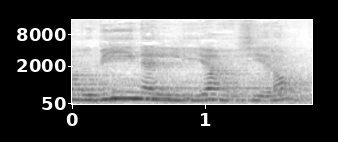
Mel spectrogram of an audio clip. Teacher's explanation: عندنا إدغام تام وبدون غنة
